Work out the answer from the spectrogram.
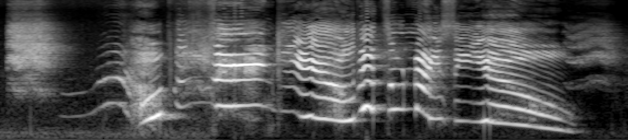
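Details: Pet Lutino ringneck parakeet talking indoors: a run of high, speech-like mimicked syllables with wavering, downward-sliding tones over about four seconds, ending in a falling drawn-out note.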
